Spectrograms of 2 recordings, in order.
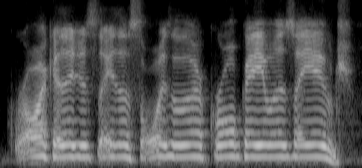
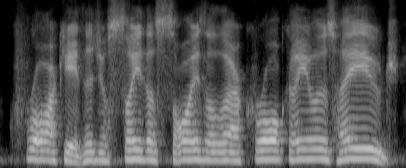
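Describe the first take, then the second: First: Much higher, exaggerated Australian accent; a second, bigger try at the Aussie croc-hunter Australian accent; Steve Irwin Australian accent. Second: Put-on Steve Irwin Australian accent. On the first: Streamer retrying the Crocodile Hunter for chat, in an over-the-top Australian accent. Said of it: "not perfect, but it's as good as you're gonna get". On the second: Streamer imitating the Crocodile Hunter for chat, in an Australian accent. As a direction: ham up the Aussie croc-hunter Australian accent. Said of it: "there's no way I could ever copy him".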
